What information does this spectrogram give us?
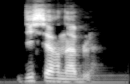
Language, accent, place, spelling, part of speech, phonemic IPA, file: French, France, Lyon, discernable, adjective, /di.sɛʁ.nabl/, LL-Q150 (fra)-discernable.wav
- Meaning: discernible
